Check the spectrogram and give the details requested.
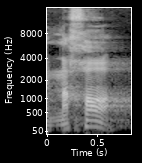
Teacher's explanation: خا کو موٹا پڑھیں گے کیونکہ حروف مستعلیہ میں سے ہے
